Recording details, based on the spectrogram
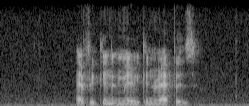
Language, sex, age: English, male, 21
